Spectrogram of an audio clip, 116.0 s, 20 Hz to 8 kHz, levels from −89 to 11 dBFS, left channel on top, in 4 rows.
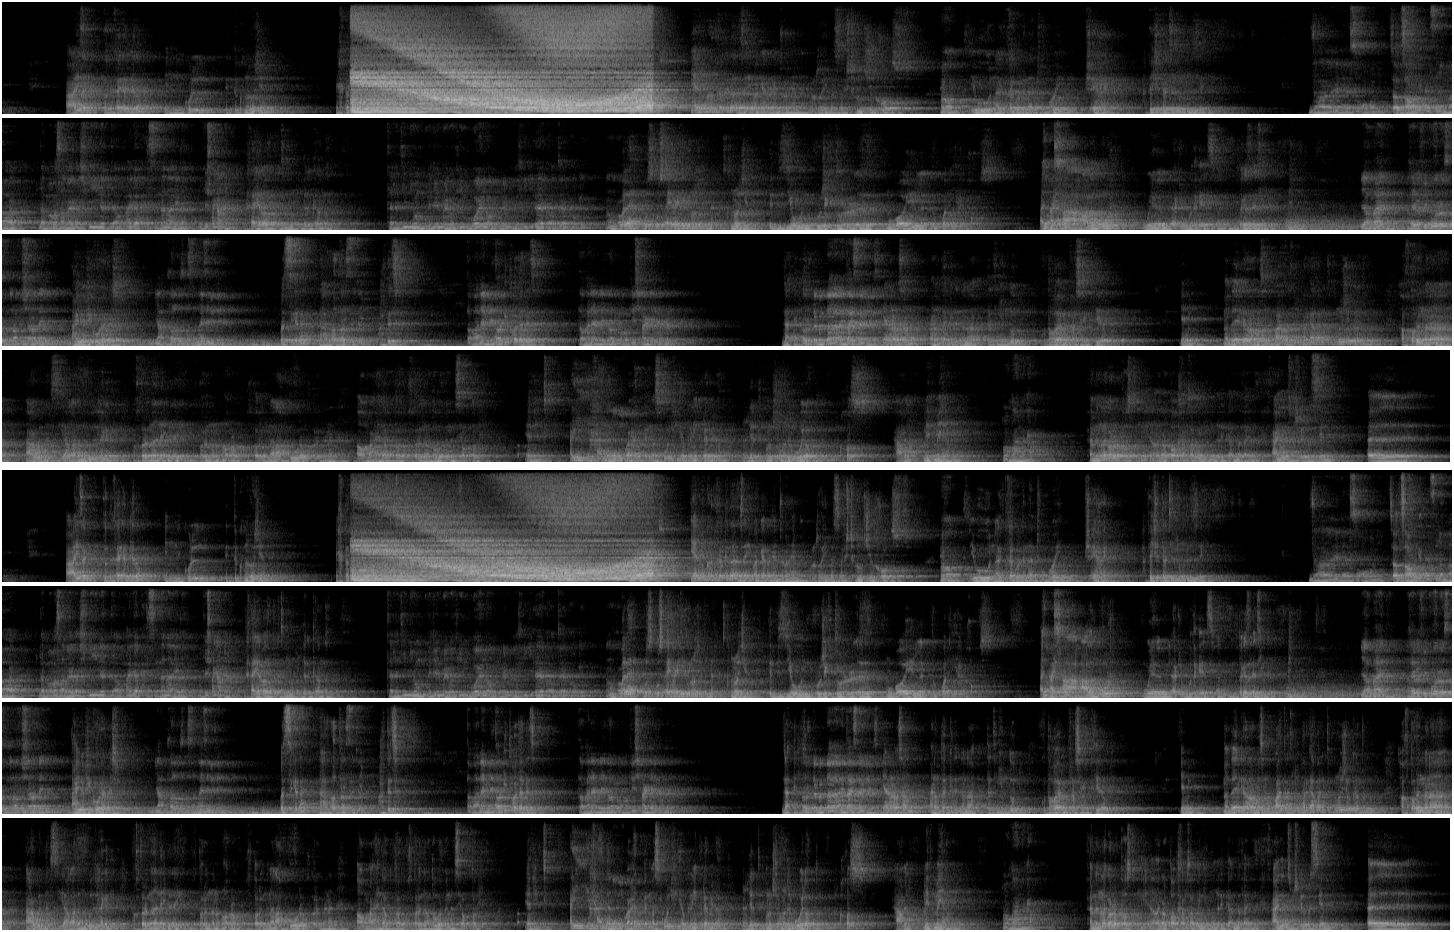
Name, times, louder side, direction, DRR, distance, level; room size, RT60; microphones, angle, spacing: voice 1, 1.3-1.7 2.0-2.8 3.3-4.1 4.5-5.4 6.7-8.2 9.1-11.7 13.0-13.2 13.7-18.1 18.8-18.9 19.3-21.3 21.7-22.1 22.8-24.0 27.8-28.3 33.8-35.6 41.2-44.0 44.3-48.8 49.8-51.3 51.8-54.8 59.4-60.6 60.9-61.0 63.5-65.0 65.5-66.0 67.9-68.6 73.6-74.0 75.6-76.2 76.6-78.4 78.8-80.2 81.6-81.8 82.4-85.5 86.0-86.9 87.5-89.3 89.6-91.7 92.0-93.8 94.1-96.6 97.5-97.8 98.4-101.4 101.8-104.3 104.8-106.1 108.7-112.1 112.4-113.6 114.3-115.3, right 1 dB, 85° right, 0 dB, 1.4 m, -35 dB
sound 1, 7.0-13.0, left 5 dB, 40° left, 0.3 m, -20 dB
voice 2, 12.5-12.9 18.8-19.1 26.1-27.6 28.0-33.7 36.7-40.7 41.1-41.5 44.8-45.0 49.8-50.7 56.2-59.0 61.0-62.5 64.7-65.3 67.3-68.1 69.5-71.4 74.0-75.7 86.3-86.5 99.0-99.6 107.0-107.7, equal, 15° right, -5 dB, 1.6 m, -37 dB
sound 2, 52.7-67.7, equal, 15° left, 2.6 m, -46 dB
16.5 x 5.9 x 3.5 m, 2.4 s
head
